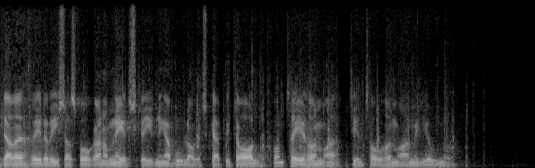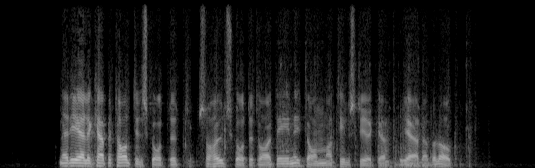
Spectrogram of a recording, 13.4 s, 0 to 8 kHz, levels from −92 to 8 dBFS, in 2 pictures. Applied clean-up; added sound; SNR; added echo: neural mask model RNNoise.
